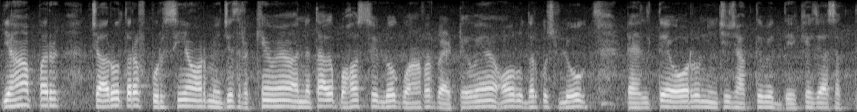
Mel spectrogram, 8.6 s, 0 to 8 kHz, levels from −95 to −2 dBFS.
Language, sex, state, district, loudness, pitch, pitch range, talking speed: Hindi, male, Uttar Pradesh, Lucknow, -16 LUFS, 150 Hz, 135-160 Hz, 225 wpm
